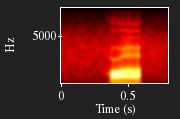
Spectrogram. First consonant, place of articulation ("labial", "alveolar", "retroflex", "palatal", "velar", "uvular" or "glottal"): uvular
